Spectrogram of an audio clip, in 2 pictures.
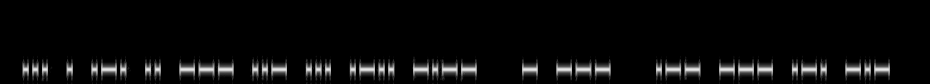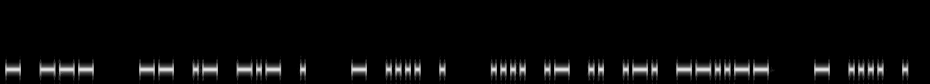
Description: Morse code, heard as a keyed tone, about 25 wpm, spaced as for 22 wpm, 700 Hz. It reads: SERIOUSLY TO WORK TO MAKE THE HAIR, THE
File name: Pinocchio / Pinocchio ch3 18 25 ik1hge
